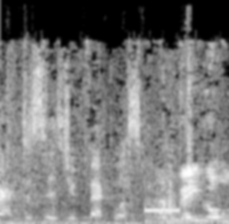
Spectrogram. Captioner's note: beep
